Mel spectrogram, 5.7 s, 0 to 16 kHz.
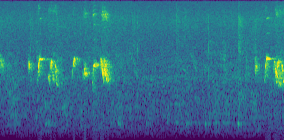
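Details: Red-whiskered bulbul used as a decoy in trapping, 7 September 2018, giving its fighting song: short bright warbled phrases in quick bursts, then a pause and a second burst of sweet, slurred notes.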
